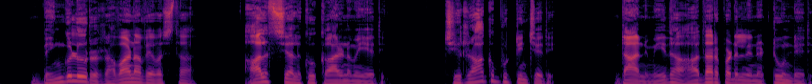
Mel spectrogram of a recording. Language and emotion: Telugu, sad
